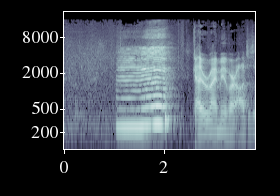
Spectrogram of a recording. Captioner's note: groans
